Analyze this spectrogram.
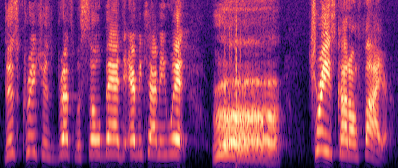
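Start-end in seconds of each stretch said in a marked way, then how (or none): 2.6-3.5 loud growling roar. Acted. Storyteller voicing the creature, loud roar. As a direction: roar like a fire-breathing beast.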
